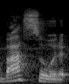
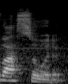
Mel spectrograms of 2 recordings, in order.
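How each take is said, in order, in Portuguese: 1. A palavra "vassoura" é dita à maneira da geração mais velha. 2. A palavra "vassoura" é dita da forma atual, do dia a dia. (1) "eles chamam vassoura" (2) "e não vassoura, como nós chamamos"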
